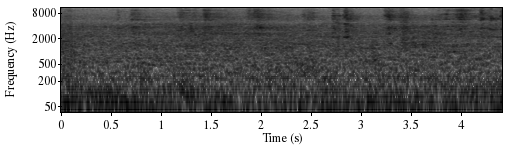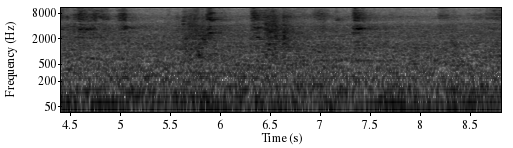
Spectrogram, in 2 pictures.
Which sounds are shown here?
background noise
